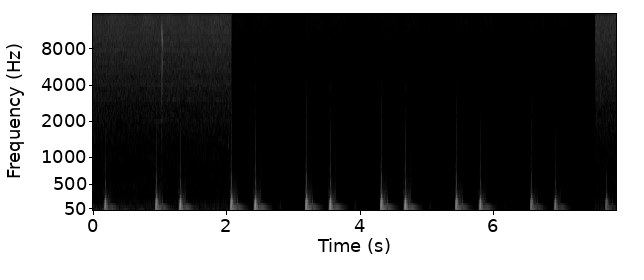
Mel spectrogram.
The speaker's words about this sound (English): It was the heartbeat of Daphne, the heartbeat of his lost love.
